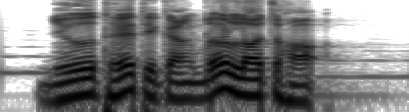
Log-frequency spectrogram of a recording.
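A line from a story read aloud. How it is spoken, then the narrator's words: Cold. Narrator (Vietnamese): Lão một giò lạnh lùng nói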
